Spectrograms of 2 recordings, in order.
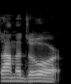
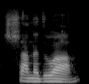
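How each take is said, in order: First: The word ends with a 'dor' sound. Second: The word ends with a French-like 'dwa' sound. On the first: The speaker calls it right. "It's Shanador" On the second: The speaker calls it wrong. "Very French of you"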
